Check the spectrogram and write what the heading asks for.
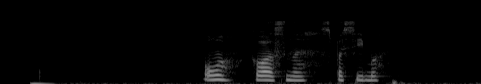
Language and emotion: Russian, positive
